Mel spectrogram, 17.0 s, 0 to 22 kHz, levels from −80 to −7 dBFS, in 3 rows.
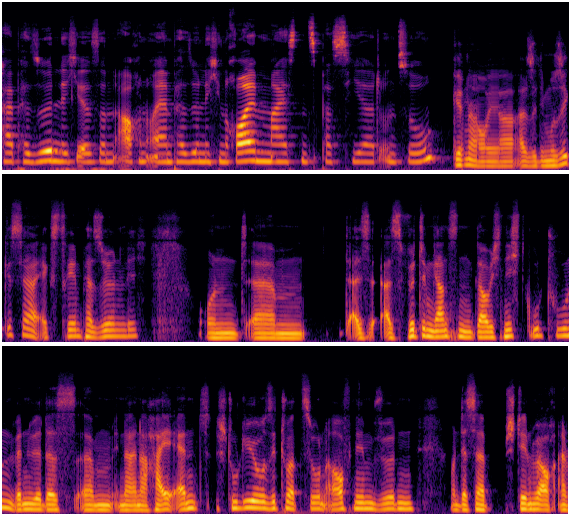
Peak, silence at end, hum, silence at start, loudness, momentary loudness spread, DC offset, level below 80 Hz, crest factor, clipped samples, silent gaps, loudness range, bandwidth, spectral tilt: -2 dBFS; 0 s; none; 0 s; -23 LUFS; 9 LU; under 0.1%; -56 dBFS; 20 dB; under 0.1%; none; 4 LU; 14.5 kHz; -6 dB/octave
